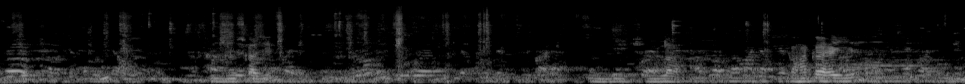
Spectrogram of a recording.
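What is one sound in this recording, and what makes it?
Several men talk nearby in a small crowd.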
